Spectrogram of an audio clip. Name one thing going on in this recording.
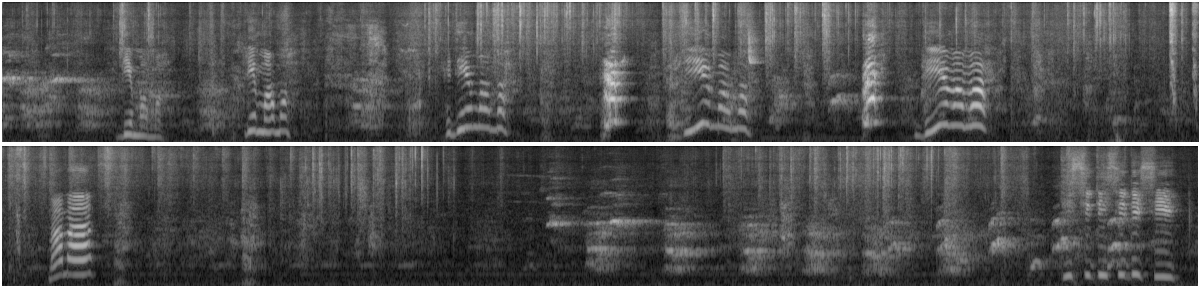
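A dog yelps and whines in high, bending cries close by.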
